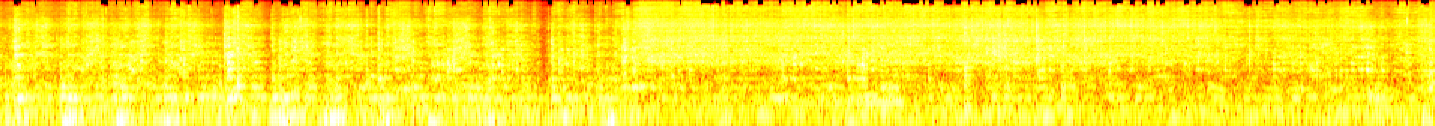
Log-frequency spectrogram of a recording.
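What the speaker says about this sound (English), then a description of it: "I'm going to mix it with the whisk" A whisk works through a simmering churro dough mixture in a pot, giving a continuous, close, watery swishing with a brief pause before the steady stirring resumes.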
